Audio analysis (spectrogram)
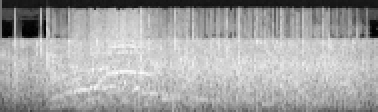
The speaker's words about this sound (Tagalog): Maraming palakpak mo, ah. Pag-isado mo yung pipindot. Hindi ko yun yung pinaka-abusong button. Button, the clap button. So, kasi gusto natin lahat ng validation. The clap validate.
